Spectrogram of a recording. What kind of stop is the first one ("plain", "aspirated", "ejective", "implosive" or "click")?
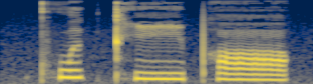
aspirated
